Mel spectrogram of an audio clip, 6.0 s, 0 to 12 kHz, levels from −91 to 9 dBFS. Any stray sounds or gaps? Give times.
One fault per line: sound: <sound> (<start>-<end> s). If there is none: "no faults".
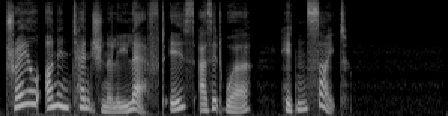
no faults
